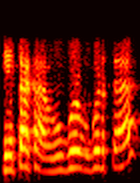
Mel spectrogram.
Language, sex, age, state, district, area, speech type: Marathi, female, 45-60, Maharashtra, Nanded, rural, conversation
